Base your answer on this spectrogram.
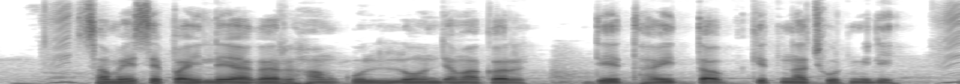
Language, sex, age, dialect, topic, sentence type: Bhojpuri, male, 18-24, Western, banking, question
